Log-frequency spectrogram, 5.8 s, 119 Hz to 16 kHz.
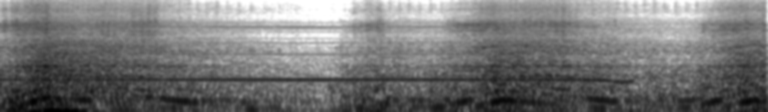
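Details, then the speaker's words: Saab 900 8-valve with K-Jetronic, formerly stuttering from idle onto throttle, after fitting replacement fuel injectors (one old injector believed plugged): the engine fires and revs smoothly with no stutter or hesitation. "Completely different. Oh my god. Completely different. One of these injectors must have been plugged. Oh my god. It's running so smoothly."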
